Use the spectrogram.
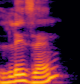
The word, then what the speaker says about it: listen: Fíjate que listen tiene el estrés, la fuerza, en la primera sílaba, mientras que prefer la tiene en la segunda.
